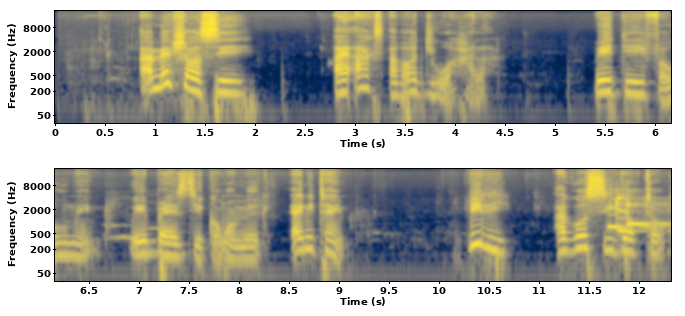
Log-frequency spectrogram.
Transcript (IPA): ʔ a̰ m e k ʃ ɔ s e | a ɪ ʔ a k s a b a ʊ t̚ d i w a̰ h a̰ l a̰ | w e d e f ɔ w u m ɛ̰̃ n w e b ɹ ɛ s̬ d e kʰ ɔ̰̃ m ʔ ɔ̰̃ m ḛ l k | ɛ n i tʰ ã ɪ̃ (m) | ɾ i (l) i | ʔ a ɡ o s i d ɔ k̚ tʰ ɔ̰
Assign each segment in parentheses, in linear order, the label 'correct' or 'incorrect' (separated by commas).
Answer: correct, correct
